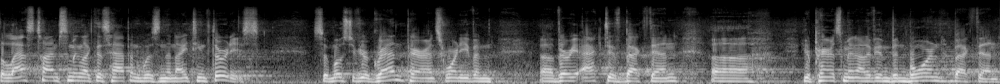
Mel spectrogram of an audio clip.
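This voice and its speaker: Through noticeable background noise and audible room echo, a man with an American accent speaks at a fairly high pitch with ordinary pitch variation. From United States. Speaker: economics professor. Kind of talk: lecture. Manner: halting, many fillers and repetitions.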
